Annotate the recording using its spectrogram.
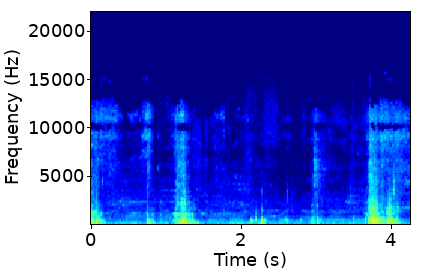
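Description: A cardboard toy box with a plastic window handled on a metal store shelf: a few short rustling, scraping bursts, the loudest near the end, over faint background music.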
